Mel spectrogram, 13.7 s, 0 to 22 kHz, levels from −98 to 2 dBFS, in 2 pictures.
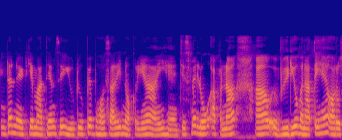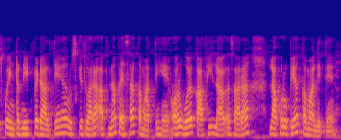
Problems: background sounds at intervals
